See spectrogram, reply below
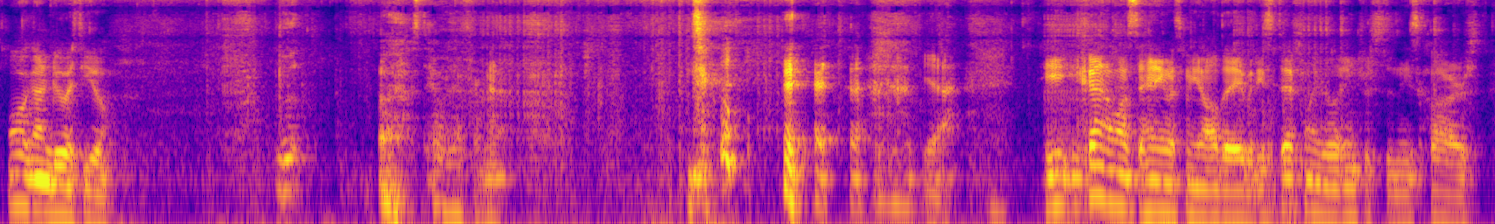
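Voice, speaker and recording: Low-voiced man chatting over toy cars. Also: quick pace, long pauses, slight background noise. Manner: relaxed, admiring, chatty with his pet. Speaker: collector showing a mail delivery. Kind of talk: casual unboxing commentary.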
